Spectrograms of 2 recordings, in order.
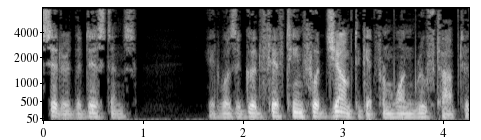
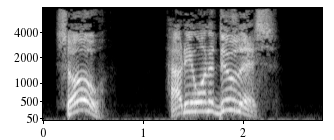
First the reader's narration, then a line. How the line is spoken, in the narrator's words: I raised my voice and bellowed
